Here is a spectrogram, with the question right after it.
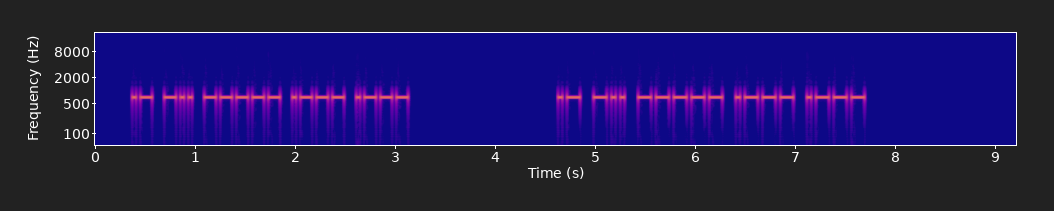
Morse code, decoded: AD0JJ AD0JJ

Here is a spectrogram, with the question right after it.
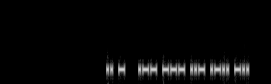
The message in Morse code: IT WOULD

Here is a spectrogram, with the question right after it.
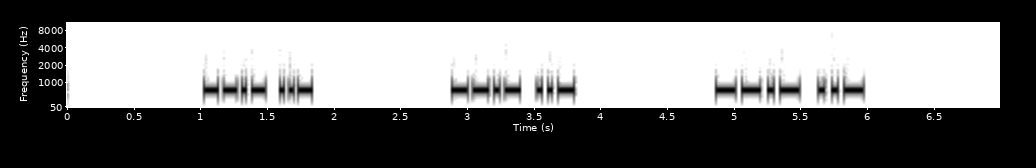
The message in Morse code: QU QU QU

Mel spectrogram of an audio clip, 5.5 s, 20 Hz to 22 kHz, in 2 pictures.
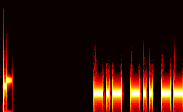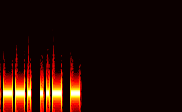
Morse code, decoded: KD9UT

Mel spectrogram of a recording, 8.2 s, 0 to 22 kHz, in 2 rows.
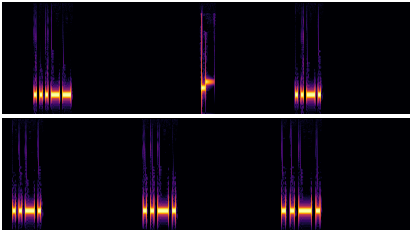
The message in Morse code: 3 FFFF

